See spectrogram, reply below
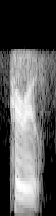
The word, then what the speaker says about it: Peru: But NPR says that her last name is pronounced like the country of Peru. Madeline Peru.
